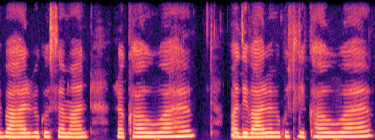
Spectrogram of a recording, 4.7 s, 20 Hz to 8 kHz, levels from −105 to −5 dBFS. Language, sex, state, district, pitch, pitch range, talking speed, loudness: Hindi, female, Jharkhand, Deoghar, 235 Hz, 225-240 Hz, 190 wpm, -15 LUFS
